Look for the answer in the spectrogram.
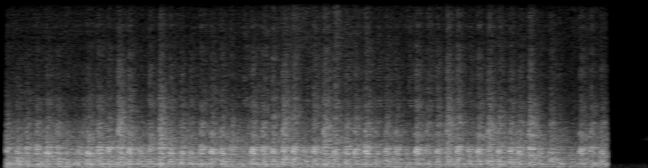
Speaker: yeah it's pretty loud right it's this clunky sound that's been happening to my dryer so I'm thinking what could be the problem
